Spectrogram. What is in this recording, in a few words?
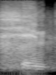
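Speech Sound Russian Common Allied Flight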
